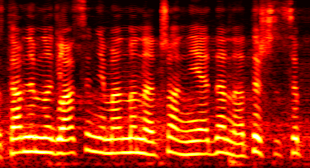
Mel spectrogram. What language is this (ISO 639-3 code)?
srp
